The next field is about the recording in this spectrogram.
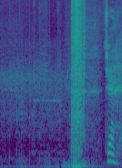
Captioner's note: static; breathing heavily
